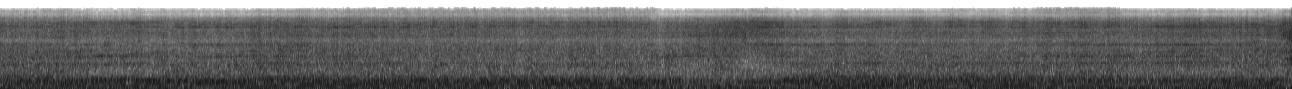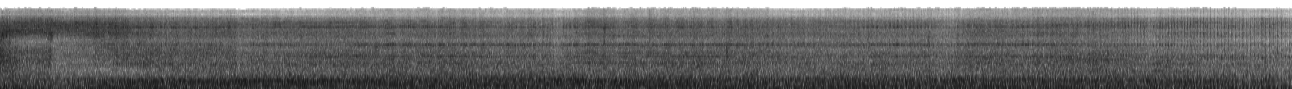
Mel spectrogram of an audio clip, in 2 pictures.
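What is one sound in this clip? A small quad bike engine drones loudly up close, its pitch rising and falling.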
